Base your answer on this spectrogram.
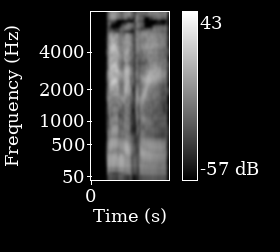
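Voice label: "mimicry", English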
